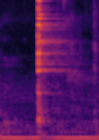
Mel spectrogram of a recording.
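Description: Glasses clink once in a toast, a single bright, ringing tap that decays quickly in a quiet room.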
